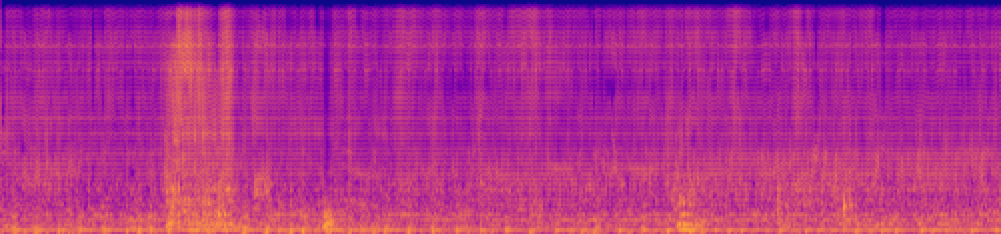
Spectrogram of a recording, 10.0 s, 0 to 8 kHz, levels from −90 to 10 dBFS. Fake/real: fake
